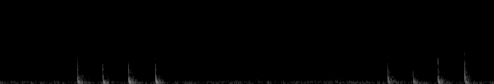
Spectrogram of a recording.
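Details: Resonant lung percussion note during a student nurse's chest assessment of a healthy adult; resonant percussion.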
